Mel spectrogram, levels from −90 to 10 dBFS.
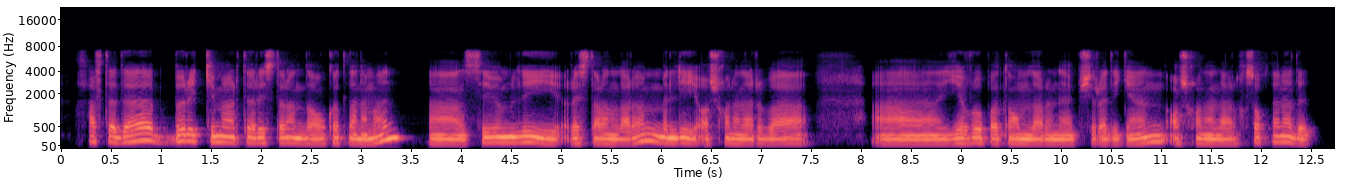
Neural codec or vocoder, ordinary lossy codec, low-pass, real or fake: none; none; 7.2 kHz; real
